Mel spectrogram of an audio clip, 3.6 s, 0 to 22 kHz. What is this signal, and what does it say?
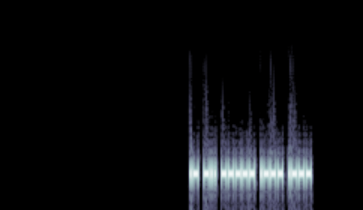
Morse code, heard as a keyed tone, about 69 wpm, 700 Hz. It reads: AD0JJ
